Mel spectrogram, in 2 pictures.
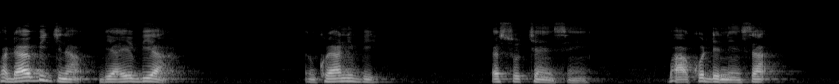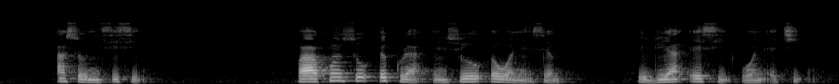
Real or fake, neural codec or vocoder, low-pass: real; none; 7.2 kHz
